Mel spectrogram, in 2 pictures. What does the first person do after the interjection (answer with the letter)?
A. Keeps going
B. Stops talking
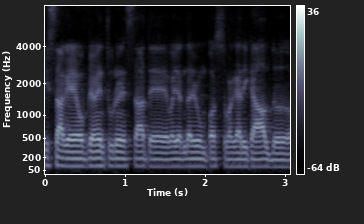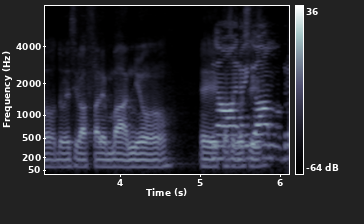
B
